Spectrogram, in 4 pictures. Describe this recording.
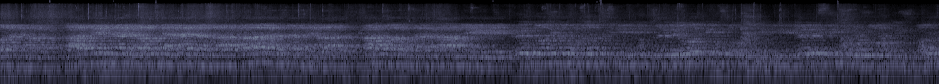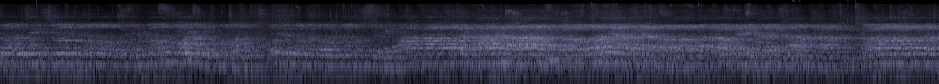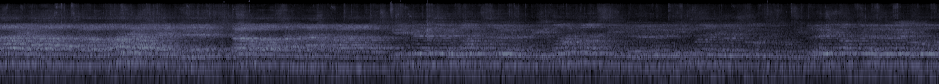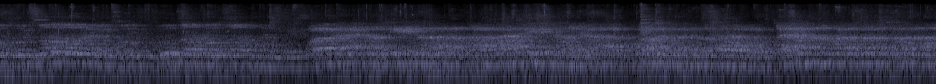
Orthodox Deacon and Priest sing during the first part of the church service : preparing the sacraments. Everyone is moving into the church, so people make a lot of noise.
